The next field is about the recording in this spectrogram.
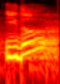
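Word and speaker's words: either: British pronunciation के according जो है इसको आप आइदर नाइदर पढ़ोगे, लेकिन अमेरिकन प्रोनाउंसिएशन के अकॉर्डिंग जो है आप इसको ईदर और नीदर भी पढ़ सकते हो।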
